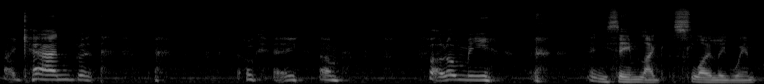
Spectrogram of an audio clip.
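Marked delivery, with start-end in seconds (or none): 0.1-4.9 high, hesitant agreement; timid wolf. Acted. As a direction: give in reluctantly, small voice.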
